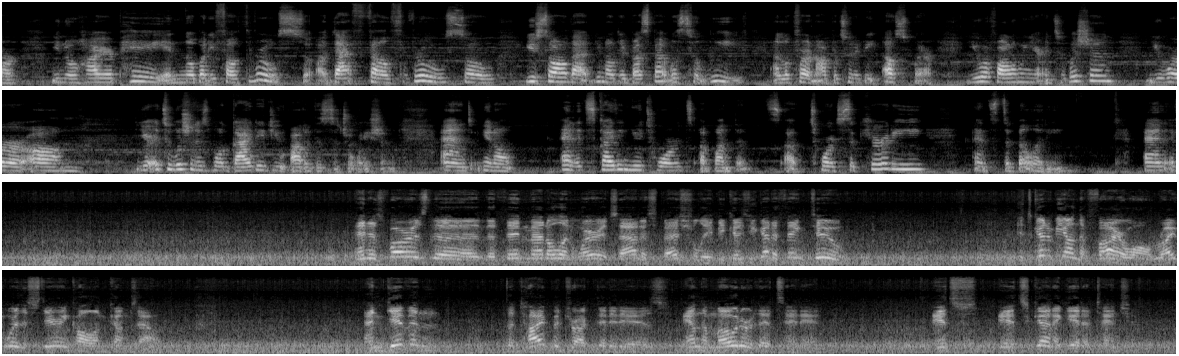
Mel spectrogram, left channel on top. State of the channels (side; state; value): both; different; correlation 0.00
